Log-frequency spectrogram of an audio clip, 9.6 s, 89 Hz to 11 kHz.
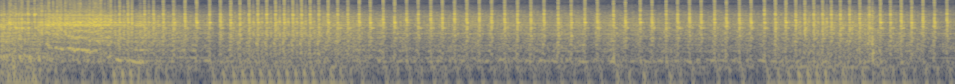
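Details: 2009 Polaris Sportsman 500 ATV, belt cover off: engine held at high revs against locked brakes, fast steady pulsing with no pickup in drive. The CVT belt slips on a driven clutch whose rub blocks are completely worn off.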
